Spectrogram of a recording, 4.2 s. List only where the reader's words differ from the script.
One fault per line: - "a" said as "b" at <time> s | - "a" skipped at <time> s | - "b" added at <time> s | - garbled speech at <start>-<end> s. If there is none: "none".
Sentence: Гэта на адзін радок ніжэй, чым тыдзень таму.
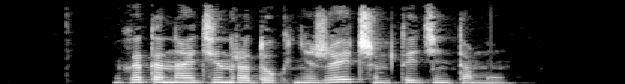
none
